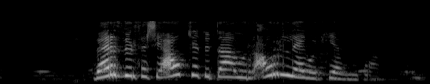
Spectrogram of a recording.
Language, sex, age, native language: Icelandic, male, 12, Icelandic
